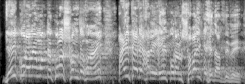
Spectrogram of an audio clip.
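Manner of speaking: high, ringing proclamation to a crowd; full-force preaching. Real, not acted. Preacher assures the crowd the Quran guides everyone, full-force preaching. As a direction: proclaim it high, then ease down slightly.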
